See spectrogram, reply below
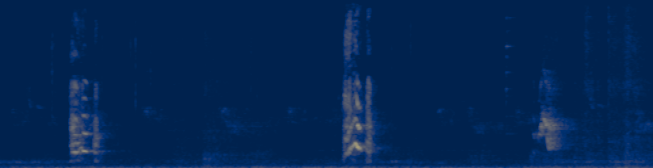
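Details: Pet cockatiel giving three short, harsh screechy calls spaced about two seconds apart in a quiet room.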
